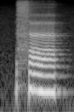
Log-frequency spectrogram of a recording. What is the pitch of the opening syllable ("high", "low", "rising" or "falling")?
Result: low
